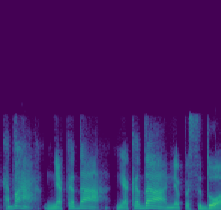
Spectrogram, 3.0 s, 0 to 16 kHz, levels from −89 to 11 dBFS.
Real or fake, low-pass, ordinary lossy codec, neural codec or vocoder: fake; 7.2 kHz; AAC, 64 kbps; codec, 16 kHz, 1 kbps, X-Codec, HuBERT features, trained on general audio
